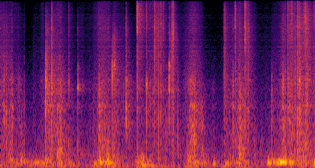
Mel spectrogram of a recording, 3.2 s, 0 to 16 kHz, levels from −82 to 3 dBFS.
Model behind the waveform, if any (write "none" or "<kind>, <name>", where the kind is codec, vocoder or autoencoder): autoencoder, DAC-VAE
